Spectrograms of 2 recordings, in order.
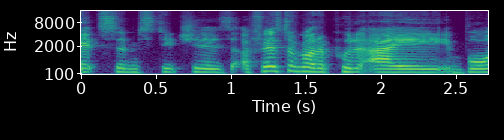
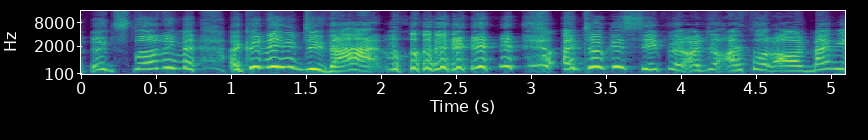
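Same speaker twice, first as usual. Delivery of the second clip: high laughing, much louder; 10 semitones higher, 9 dB louder than usual. Real, not acted. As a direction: laugh through the words. Laughing retelling bad coffee.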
